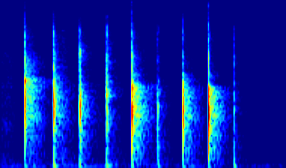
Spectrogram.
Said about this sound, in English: Did you clap your hands? Did you smile?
